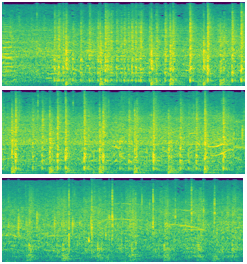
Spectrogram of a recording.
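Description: Parade music with a steady drumbeat and people talking. The drumming thins out about seven seconds in, leaving voices and crowd noise.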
